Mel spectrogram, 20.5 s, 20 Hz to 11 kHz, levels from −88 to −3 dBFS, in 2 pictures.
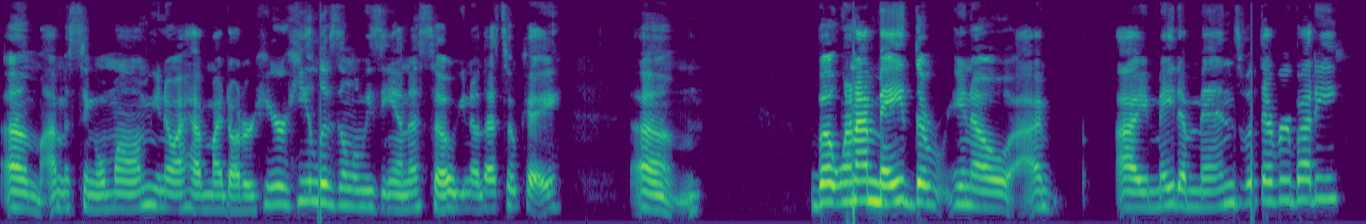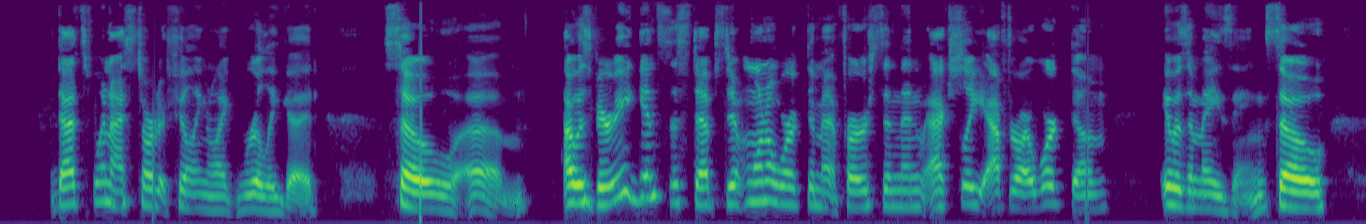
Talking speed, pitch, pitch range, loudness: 200 wpm, 210 Hz, 185-250 Hz, -26 LUFS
